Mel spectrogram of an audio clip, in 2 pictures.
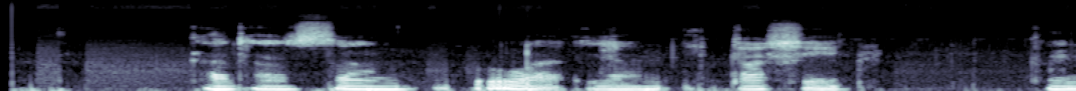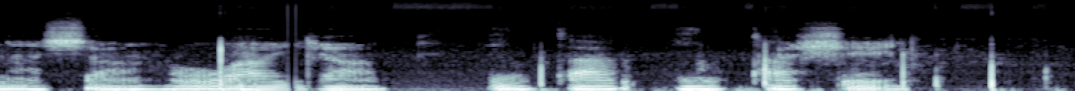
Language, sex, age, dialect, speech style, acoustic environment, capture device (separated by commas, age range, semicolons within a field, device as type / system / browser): Hausa, male, 25-34, Nigeria - Nigerian Standard, relaxed, nature, mobile / Linux / Chrome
